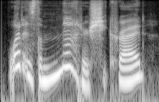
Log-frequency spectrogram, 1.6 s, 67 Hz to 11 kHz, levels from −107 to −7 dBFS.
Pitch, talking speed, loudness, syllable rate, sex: 235 Hz, 225 wpm, -13 LUFS, 5.2 syllables/s, female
